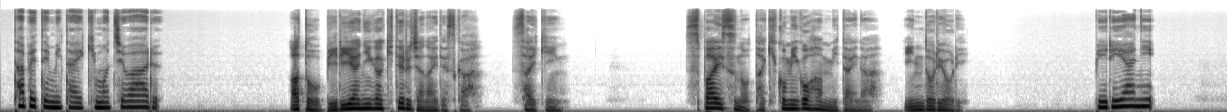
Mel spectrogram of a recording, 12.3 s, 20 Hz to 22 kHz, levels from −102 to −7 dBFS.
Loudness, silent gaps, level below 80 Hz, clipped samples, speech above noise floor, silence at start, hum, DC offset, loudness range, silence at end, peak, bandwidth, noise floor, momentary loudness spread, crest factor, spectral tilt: -17 LUFS; none; -40 dBFS; under 0.1%; 33 dB; 0.15 s; 50 Hz at -40 dBFS; under 0.1%; 5 LU; 0.75 s; -2 dBFS; 16 kHz; -48 dBFS; 15 LU; 16 dB; -6.5 dB/octave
